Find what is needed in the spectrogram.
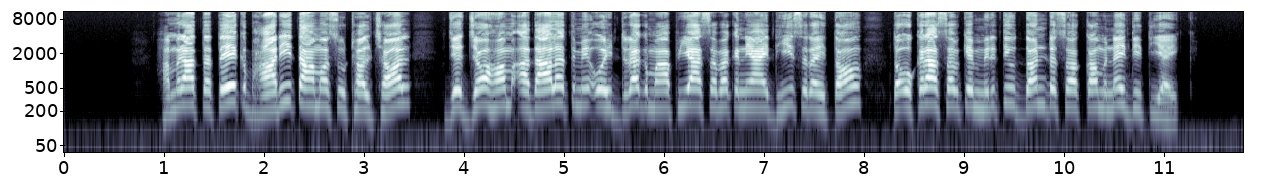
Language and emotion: Maithili, angry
